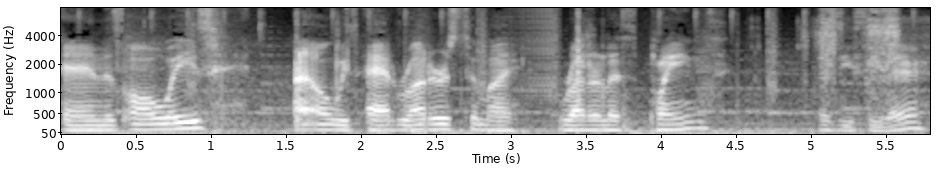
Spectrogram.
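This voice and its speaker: A man speaks at a fairly slow pace. Clear music plays in the background, and the sound is dry with no echo. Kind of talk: casual vlog chat. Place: street.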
